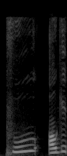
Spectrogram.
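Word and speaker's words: 부엌: 기역의 받침 소리는 윽. 그러면 채윽해서 책이 되고 어윽, 부억이 됩니다.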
